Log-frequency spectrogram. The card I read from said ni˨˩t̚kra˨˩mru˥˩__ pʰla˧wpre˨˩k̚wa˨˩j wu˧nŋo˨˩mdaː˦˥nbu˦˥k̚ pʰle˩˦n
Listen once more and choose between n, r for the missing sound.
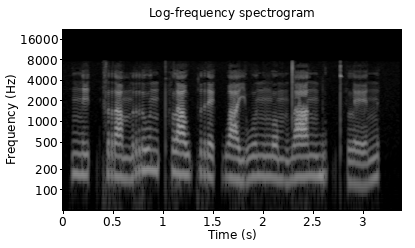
n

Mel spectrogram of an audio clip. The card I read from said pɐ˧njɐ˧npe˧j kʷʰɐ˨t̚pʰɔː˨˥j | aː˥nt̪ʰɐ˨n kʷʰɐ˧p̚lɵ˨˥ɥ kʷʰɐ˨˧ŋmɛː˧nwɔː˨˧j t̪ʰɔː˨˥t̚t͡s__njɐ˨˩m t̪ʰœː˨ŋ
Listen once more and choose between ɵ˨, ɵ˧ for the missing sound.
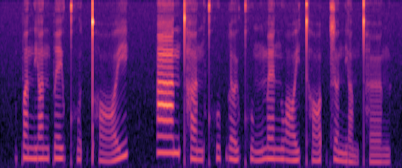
ɵ˨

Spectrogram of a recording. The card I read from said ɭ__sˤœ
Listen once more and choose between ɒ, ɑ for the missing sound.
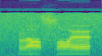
ɑ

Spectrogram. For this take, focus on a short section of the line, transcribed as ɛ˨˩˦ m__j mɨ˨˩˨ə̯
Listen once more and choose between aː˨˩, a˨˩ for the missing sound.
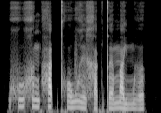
a˨˩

